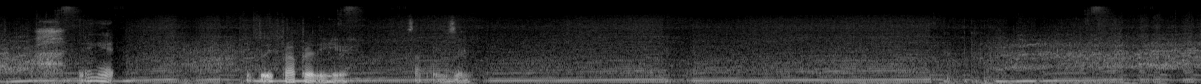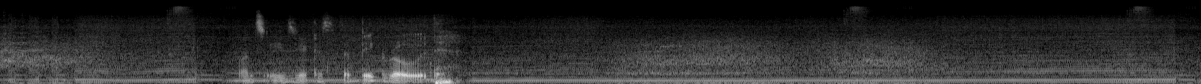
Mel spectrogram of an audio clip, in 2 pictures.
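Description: A car engine hums steadily, revving up now and then.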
